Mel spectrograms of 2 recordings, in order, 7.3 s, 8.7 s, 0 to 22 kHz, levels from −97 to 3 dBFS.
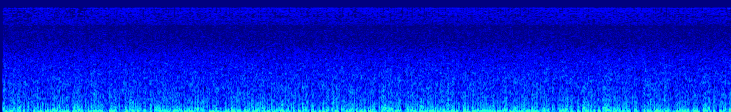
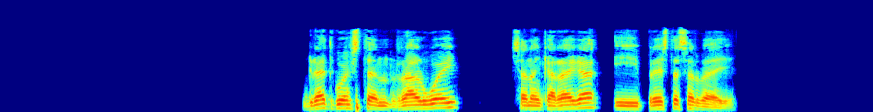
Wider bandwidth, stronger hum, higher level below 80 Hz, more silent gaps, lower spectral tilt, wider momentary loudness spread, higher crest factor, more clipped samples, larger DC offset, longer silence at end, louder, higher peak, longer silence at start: first, 16.5 kHz vs 8 kHz; neither; about the same, -62 dBFS vs -58 dBFS; second, none vs 4.62-5.11 s, 6.02-6.14 s; about the same, -5 dB/octave vs -5 dB/octave; second, 1 LU vs 7 LU; second, 12 dB vs 18 dB; neither; neither; second, 0 s vs 1.4 s; second, -61 LUFS vs -18 LUFS; second, -46 dBFS vs -2 dBFS; second, 0 s vs 3.05 s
